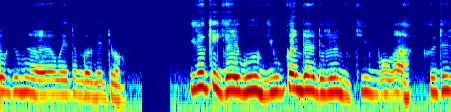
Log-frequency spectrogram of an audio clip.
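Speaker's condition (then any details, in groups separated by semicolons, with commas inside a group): Brain lesion disability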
